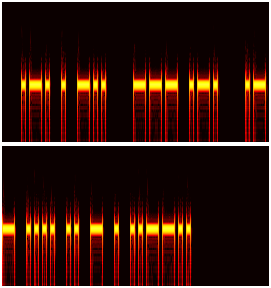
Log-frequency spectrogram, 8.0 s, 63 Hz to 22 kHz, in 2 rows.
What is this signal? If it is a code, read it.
Morse code, heard as a keyed tone, about 21 wpm, 700 Hz. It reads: RED OR WHITE?
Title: Sentences from Top 1000 Words - Review Part 2 - 20wpm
